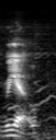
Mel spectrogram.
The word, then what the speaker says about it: Ryo: I've heard people call him Rue, but I'm pretty sure they don't know what the fuck is going on. So, Rio Robert. Oh yeah. KOF. 94-95, it's pronounced Rio. Yep, as it should be.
